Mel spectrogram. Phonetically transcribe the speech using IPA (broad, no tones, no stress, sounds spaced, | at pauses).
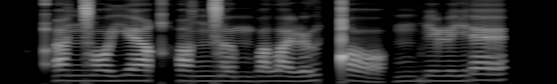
qʼ ɛ ŋ͡ǀ ɔ j ɛ qʰ ɔ ŋ͡ǀ ə m b ə lˠ ɛ ɭ ɯ ǃ ɔ | m b i ɭ i ɾ ɛ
